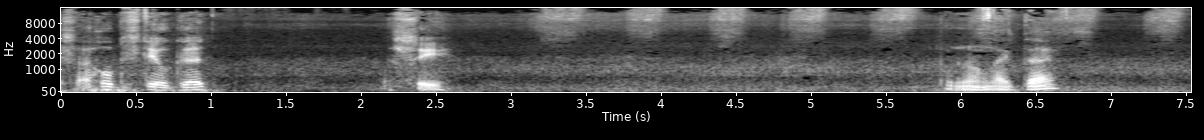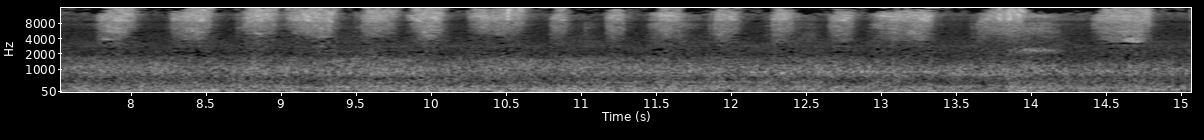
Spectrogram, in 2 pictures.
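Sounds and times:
foam brush scratchy swishes: 3.2 - 15.0.

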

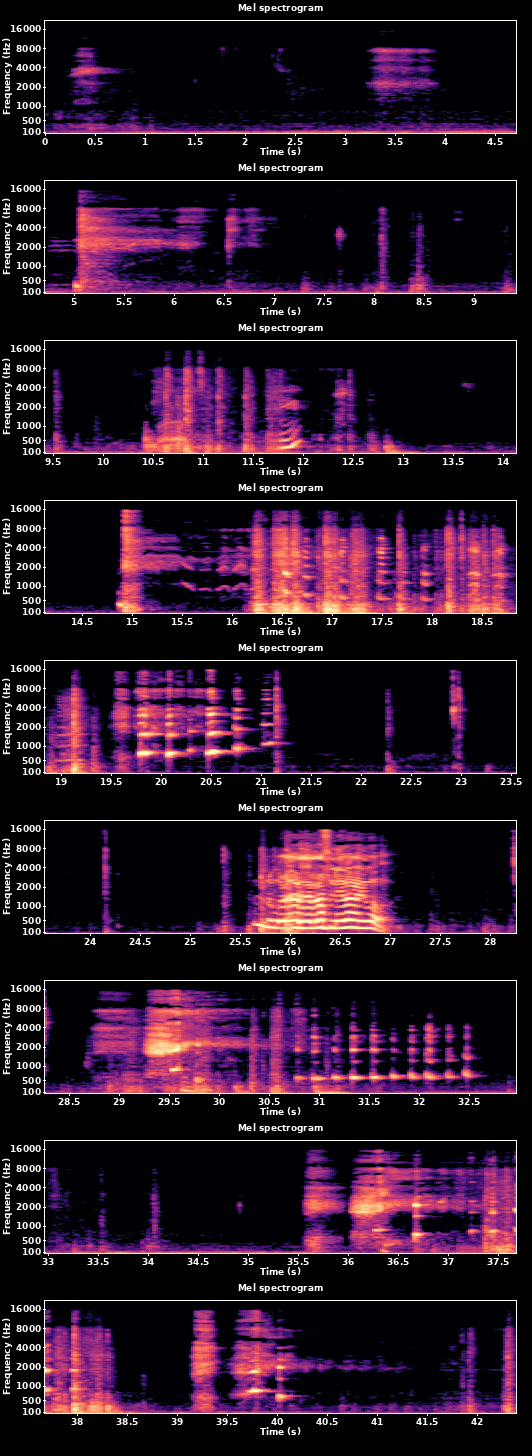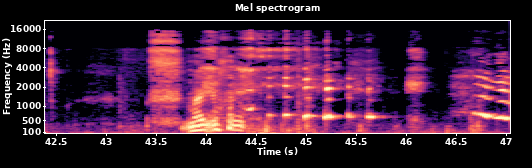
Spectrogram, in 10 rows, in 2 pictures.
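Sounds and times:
woman giggling: 14.9 - 21.2, 29.3 - 32.6, 36.0 - 38.2, 43.8 - 47.0.

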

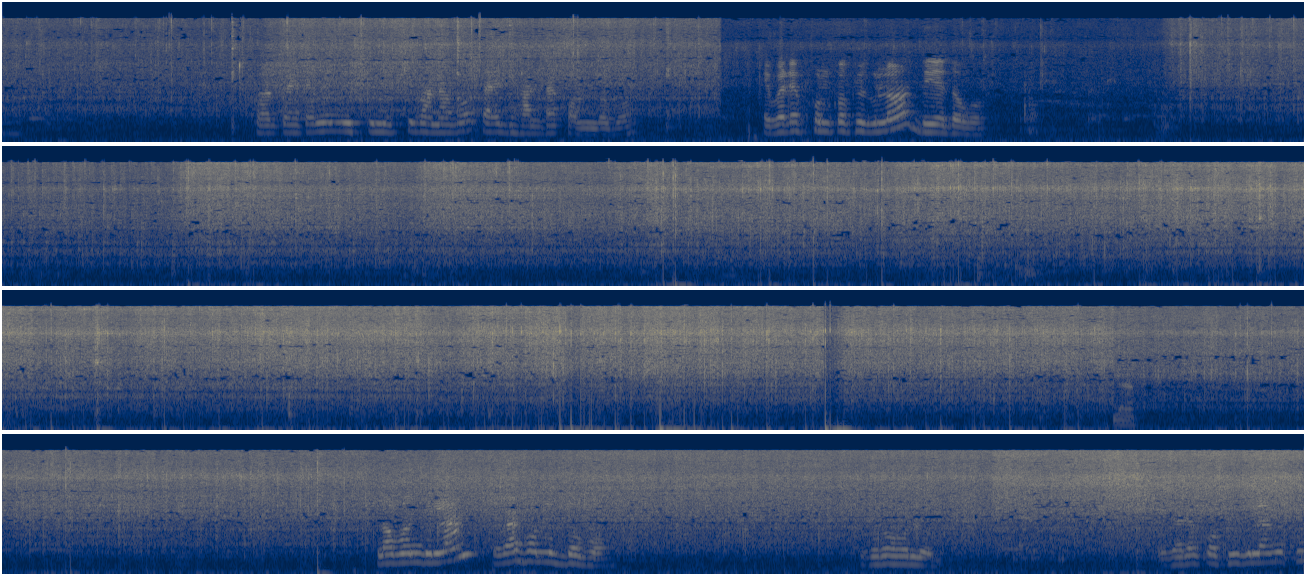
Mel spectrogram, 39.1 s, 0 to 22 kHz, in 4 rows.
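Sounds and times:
vegetables sizzling in hot oil: 0.0 - 8.0, 8.6 - 39.0
metal spatula stirring: 18.4 - 23.4.

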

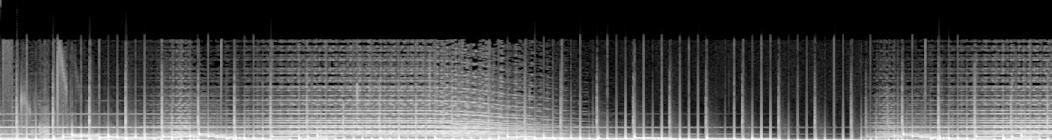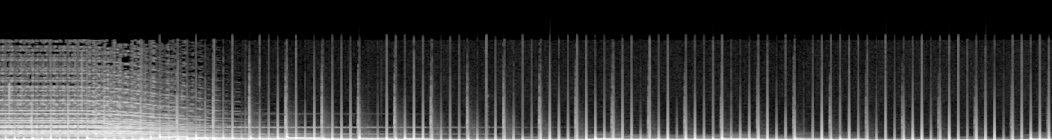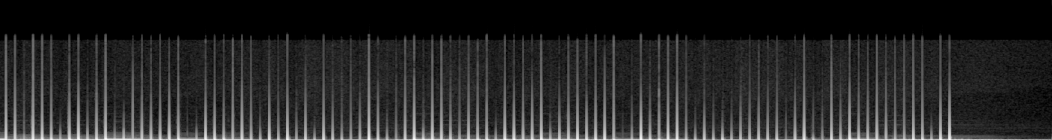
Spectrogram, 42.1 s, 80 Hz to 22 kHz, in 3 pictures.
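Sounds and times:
electronic music: 0.0 - 10.0, 11.6 - 19.8.

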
